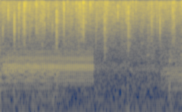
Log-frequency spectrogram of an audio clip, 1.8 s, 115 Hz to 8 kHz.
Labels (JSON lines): {"label": "biophony, croak", "recorder": "SoundTrap 500"}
